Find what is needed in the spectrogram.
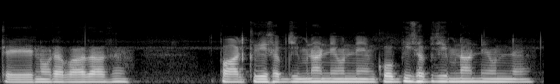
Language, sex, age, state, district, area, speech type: Dogri, male, 30-45, Jammu and Kashmir, Reasi, rural, spontaneous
